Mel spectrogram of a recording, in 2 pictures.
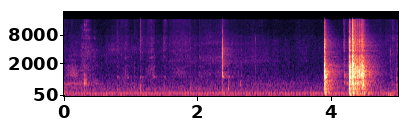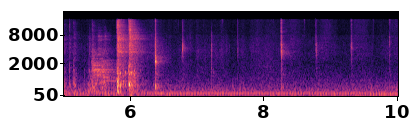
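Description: A small bowl and utensils knocking and clattering on a glass stovetop: a sharp click about two seconds in, a loud clatter of knocks about four seconds in, then a few lighter knocks and clicks.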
